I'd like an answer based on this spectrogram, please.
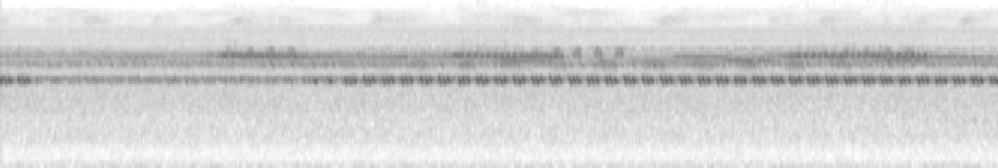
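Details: A bell cricket's chiming trill swells in short groups of bright pulses while a steady insect buzz grows louder underneath.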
